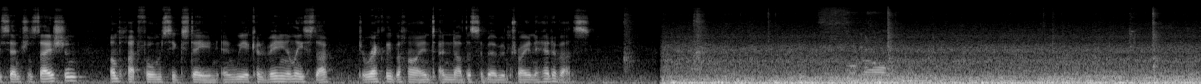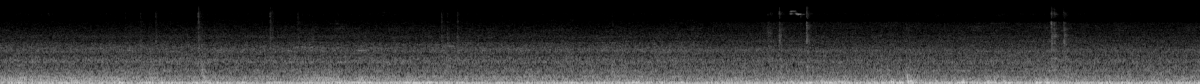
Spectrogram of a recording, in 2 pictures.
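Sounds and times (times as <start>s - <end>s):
railcar rumbling along track: 0.0s - 24.0s.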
